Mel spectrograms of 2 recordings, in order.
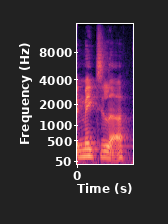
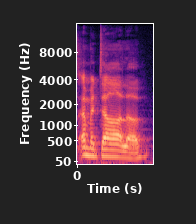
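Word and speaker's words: amygdala: and go to fight the amigdala which I used to pronounce amadala which this thing is definitely not a Star Wars character this boss fight again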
